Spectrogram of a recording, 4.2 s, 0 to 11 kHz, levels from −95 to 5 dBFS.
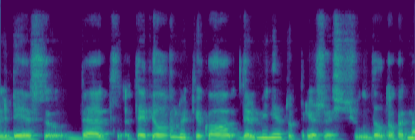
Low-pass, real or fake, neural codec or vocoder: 9.9 kHz; fake; codec, 44.1 kHz, 7.8 kbps, DAC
